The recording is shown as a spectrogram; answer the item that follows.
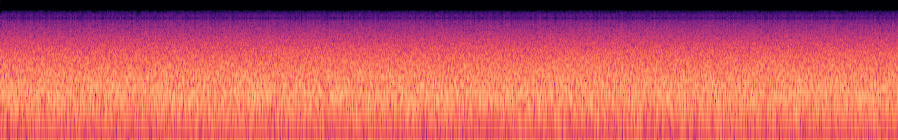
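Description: Loud, steady hiss of FM radio static from the receiver's speaker, with no signal coming through from the space station between transmissions.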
